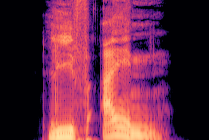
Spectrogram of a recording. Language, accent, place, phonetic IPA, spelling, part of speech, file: German, Germany, Berlin, [ˌliːf ˈaɪ̯n], lief ein, verb, De-lief ein.ogg
- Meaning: first/third-person singular preterite of einlaufen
